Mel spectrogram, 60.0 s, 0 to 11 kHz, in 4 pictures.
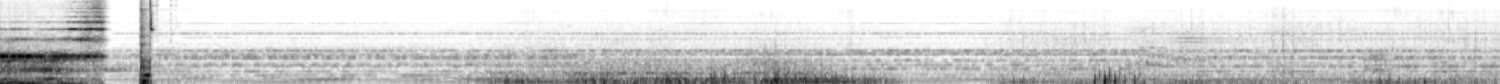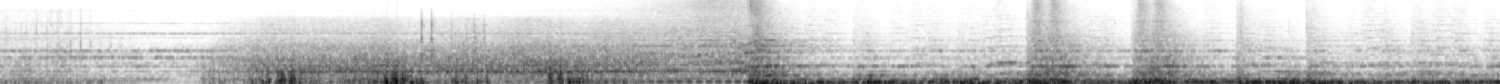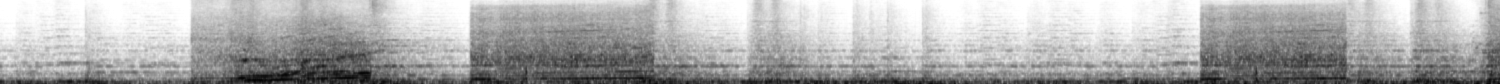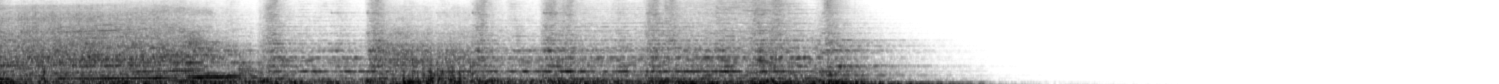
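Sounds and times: music: 0.0 - 55.8
road and wind noise: 4.7 - 9.1, 9.9 - 16.4, 17.0 - 22.6, 30.3 - 39.6, 40.5 - 53.2
car driving by: 31.9 - 37.0, 42.0 - 52.8.

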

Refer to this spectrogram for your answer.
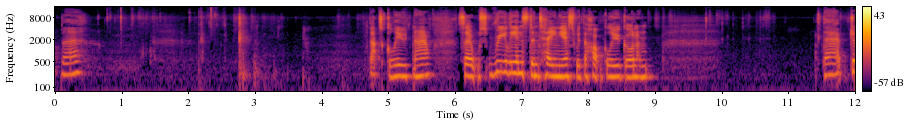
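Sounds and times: paper rustling: 9.8 - 10.9.

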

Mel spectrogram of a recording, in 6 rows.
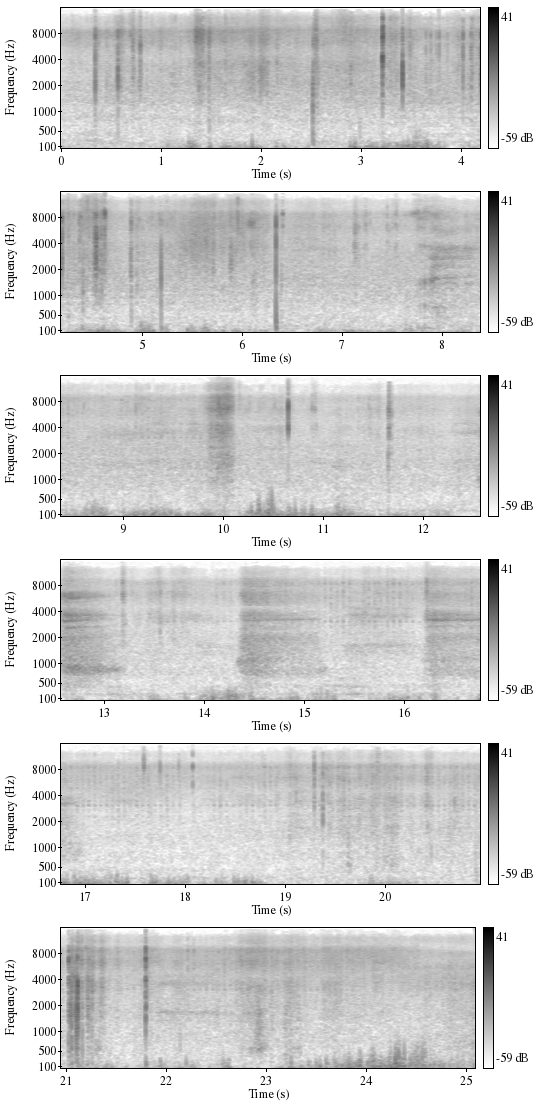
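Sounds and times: low wind rumble on microphone: 0.0 - 25.0
hard exhalations: 7.7 - 8.4, 12.3 - 17.1
heavy strained breathing: 7.7 - 8.4, 12.3 - 17.1.

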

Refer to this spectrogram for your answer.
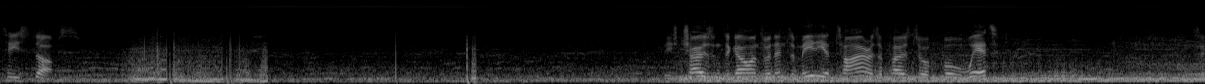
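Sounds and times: race car engine running: 0.9 - 2.7.

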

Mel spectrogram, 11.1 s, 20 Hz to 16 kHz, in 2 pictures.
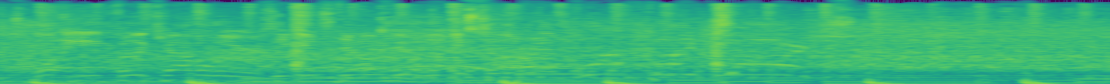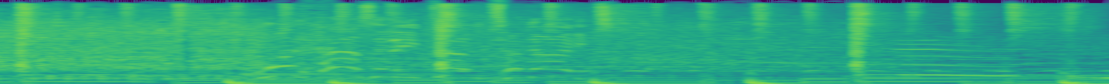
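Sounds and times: arena crowd roar: 0.0 - 10.4
music with heavy bass beat: 0.0 - 11.0.

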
